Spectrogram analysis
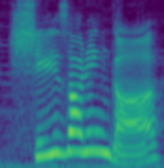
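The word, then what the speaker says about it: シザリガー: Shizaringa, yeah, that's how it's pronounced, is known as the rogue Pokemon.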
